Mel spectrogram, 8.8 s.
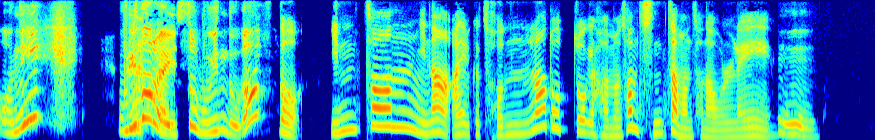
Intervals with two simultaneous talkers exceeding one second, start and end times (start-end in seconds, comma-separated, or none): none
